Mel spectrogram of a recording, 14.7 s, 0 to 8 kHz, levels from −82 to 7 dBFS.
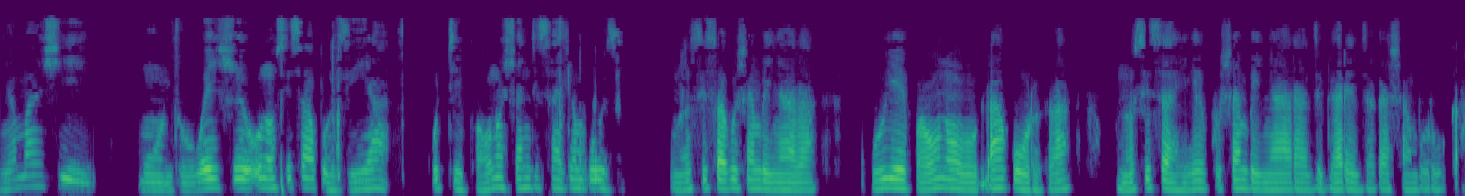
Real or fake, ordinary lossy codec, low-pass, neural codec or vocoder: real; MP3, 24 kbps; 7.2 kHz; none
